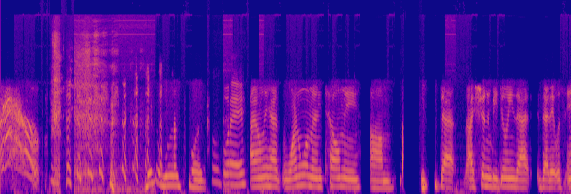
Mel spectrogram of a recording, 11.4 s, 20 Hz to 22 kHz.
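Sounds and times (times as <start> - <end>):
voice imitating a cat meow: 0.0 - 0.8
laughter: 0.9 - 3.7
speech: 1.0 - 11.4.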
